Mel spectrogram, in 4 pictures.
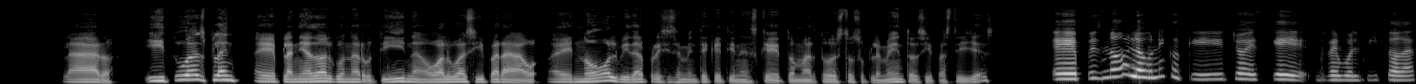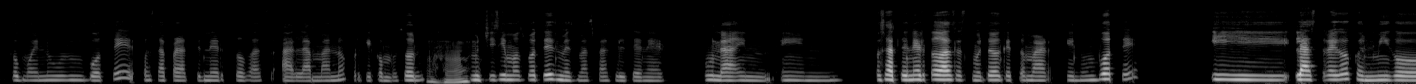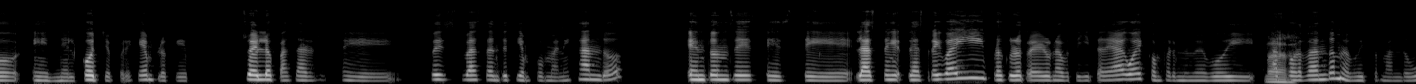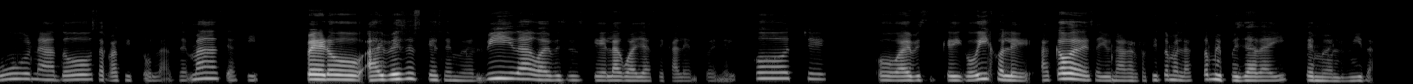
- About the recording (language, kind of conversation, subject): Spanish, advice, ¿Por qué a veces olvidas o no eres constante al tomar tus medicamentos o suplementos?
- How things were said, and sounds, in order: other noise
